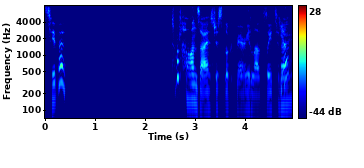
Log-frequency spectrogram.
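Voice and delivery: whispering. Voicing a cursed eye that whispers into a player's ear: whispering cursed eye. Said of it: "the eye whispers into, into your ear".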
